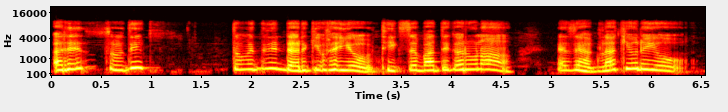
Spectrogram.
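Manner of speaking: high, loud incredulous questioning; amused teasing. Acted. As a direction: tease the stammerer at full volume. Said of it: "Shreya जोर-जोर से हंसने लगती है".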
